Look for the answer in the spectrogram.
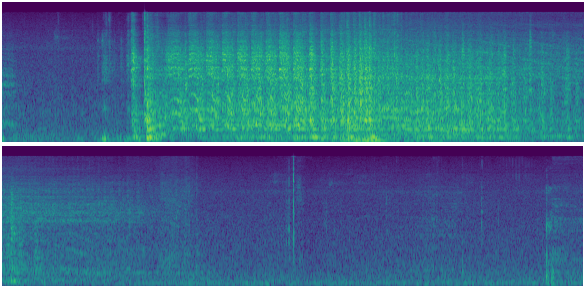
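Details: Engine that won't start even on full throttle: fast cranking builds as it catches for a few seconds, then revs sag and it dies; cranks, catches briefly and dies.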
